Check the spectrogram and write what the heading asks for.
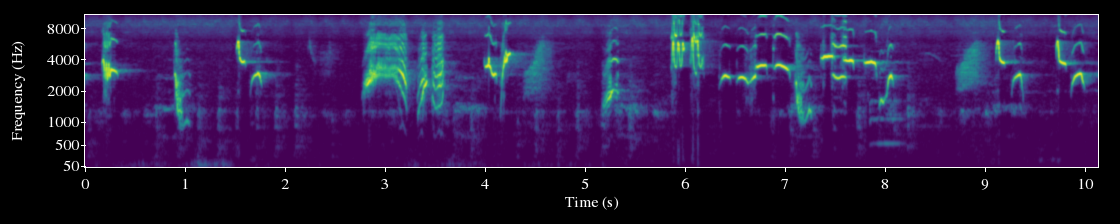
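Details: Oriental magpie-robin with open tail singing steadily, the song said to rouse other magpie-robins; varied whistles, downward sweeps and scratchy bursts, growing denser in the second half.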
